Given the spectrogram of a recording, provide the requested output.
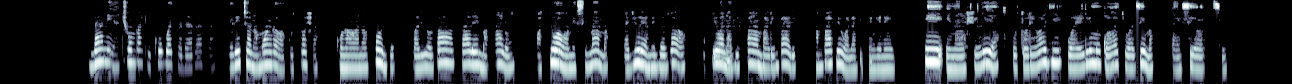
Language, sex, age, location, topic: Swahili, female, 25-35, Dar es Salaam, education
